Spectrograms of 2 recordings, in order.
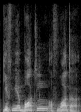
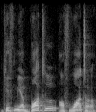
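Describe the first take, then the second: First: The t sounds are crisp and clearly stressed. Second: The t sounds are crisp and clearly stressed.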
